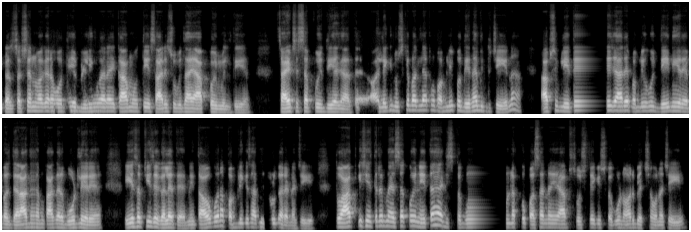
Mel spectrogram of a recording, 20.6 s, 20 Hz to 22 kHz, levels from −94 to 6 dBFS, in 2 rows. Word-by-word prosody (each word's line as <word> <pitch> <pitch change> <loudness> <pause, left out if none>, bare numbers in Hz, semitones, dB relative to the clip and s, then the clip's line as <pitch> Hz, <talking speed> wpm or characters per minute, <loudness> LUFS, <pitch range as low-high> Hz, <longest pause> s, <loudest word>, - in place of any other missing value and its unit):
Construction 145 +6 -1
वग़ैरह 140 0 +2
होती 135 +2 -3
है, 145 - +2
बिल्डिंग 130 +2 -4
वग़ैरह 140 0 +3
की 135 - -1
काम 130 +1 +5
होती 135 +1 -4
है, 135 - +1
सारी 125 -1 +3
सुविधाएँ 120 -1 +1
आपको 110 +1 +4
ही 115 - -1
मिलती 100 -3 -6
है। 95 -1 -9 0.5
साइड 130 - +8
से 140 - -7
सब 130 0 0
कुछ 130 -1 -1
दिया 120 -1 +1
जाता 105 -3 -2
है - - -7
और - - +1
लेकिन 145 +3 -3
उसके 150 +4 -5
बदले 170 0 +3
आपको 170 0 -4
पब्लिक 160 +1 -3
को 165 - 0
देना 135 +3 +1
भी 155 - -6
तो 130 -5 -18
चाहिए 110 -2 -2
ना, 185 -4 -6 0.3
आप 130 - +7
सिर्फ़ 145 +3 -8
लेते 135 +3 +1 0.5
जा 155 -1 +6
रहे 160 - +5
हैं, - - -11
पब्लिक 140 +3 -5
को 145 - -6
कुछ 155 -2 -5
दे 130 +1 0
नहीं 150 0 -1
रहे - - 0
हैं, 125 - +1
बस 120 - +1
डरा, 115 +1 +7
धमका 130 -2 0
कर 130 0 +2
वोट 125 +2 -2
ले 125 -3 +3
रहे 110 - +1
हैं, 110 - -6 0.4
ये 145 +3 +2
सब 160 0 +2
चीज़ें 160 -3 +1
गलत 130 0 +5
हैं। 100 - 0
नेताओं 120 +3 +2
को 170 +4 +3
ना 185 - +1
पब्लिक 135 +2 -3
के 140 - -5
साथ 140 -1 -1
में 145 - -5
जुड़कर 140 0 -1
रहना 95 - -3
चाहिए, 95 -1 -9 0.3
तो - - +2
आपके 160 +5 +6
क्षेत्र 175 -1 -2
में 170 - 0
ऐसा 160 +2 +1
कोई 180 -1 0
नेता 150 +6 +1
है, 200 - +5
जिसका 140 -4 -10
गुण 135 +1 -10
आपको 140 +1 -4
पसंद 135 +4 0
नहीं 135 -1 -2
है - - -2
या 125 - +3
आप 125 - -1
सोचते 115 +3 -9
हैं 135 - -5
कि 130 - -8
उसका 130 - -7
गुण 125 - -6
और 120 +2 -2
भी 125 - -3
अच्छा - - -8
होना 110 0 -4
चाहिए? 105 +1 -6
135 Hz, 280 wpm, -21 LUFS, 120-145 Hz, 0.5 s, साइड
